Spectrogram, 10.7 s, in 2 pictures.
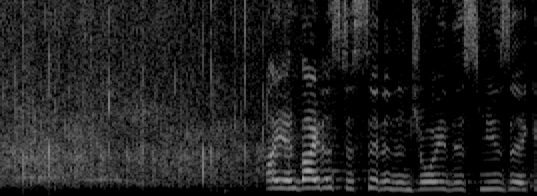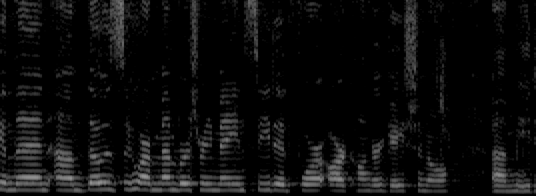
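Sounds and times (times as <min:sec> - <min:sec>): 
audience applause: 0:00.0 - 0:02.8
speech: 0:02.7 - 0:10.7.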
